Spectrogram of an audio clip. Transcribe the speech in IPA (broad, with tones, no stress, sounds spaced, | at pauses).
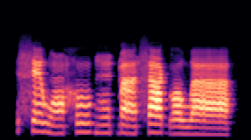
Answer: s ɛ˦ w ɔ̃˨ h oː˦ ɡ ũ˧ ɓ ã˧ s a˧ ɡ ɔ˨ w aː˨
